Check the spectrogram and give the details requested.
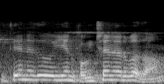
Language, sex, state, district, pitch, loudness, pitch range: Kannada, male, Karnataka, Raichur, 205 Hz, -13 LUFS, 195-210 Hz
